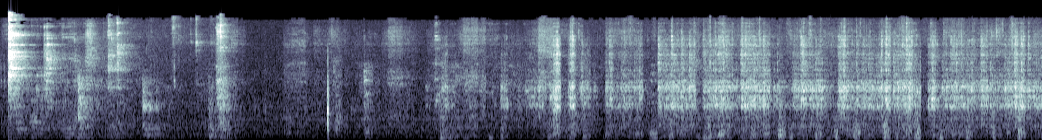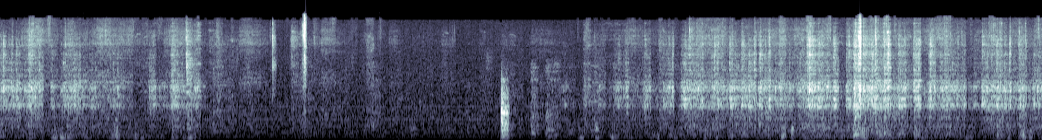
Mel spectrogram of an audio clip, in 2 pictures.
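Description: Hand-tapping threads into a metal part held in a bench vise, with a tap and tap wrench, sped up four times: two stretches of quick, fast-ticking scraping from the cutting tap, with a few sharp knocks between them.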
